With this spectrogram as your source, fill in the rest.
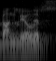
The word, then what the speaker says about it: banlieue: How could you have avoided what's happening in the, how do you pronounce the French term, banlieues?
